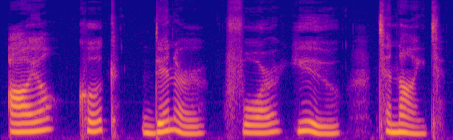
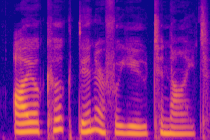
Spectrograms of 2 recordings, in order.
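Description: First: Very slow, one word at a time; slow read-along. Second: Said in the usual way. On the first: Shown as a demonstration. Teacher leading learners through the dinner sentence, slow read-along. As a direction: spell out the sentence word by word, with pauses. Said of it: "好，我们慢读一遍". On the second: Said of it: "我们慢读一遍".

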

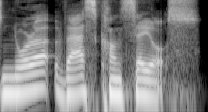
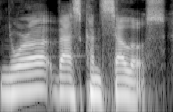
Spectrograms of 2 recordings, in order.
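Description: First: Nora Vasconcelos slow, Vasconcelos as vas-kon-SAY-s; Portuguese pronunciation. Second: Nora Vasconcelos in plain American, Vasconcelos as vas-kon-SELL-ohs; American pronunciation. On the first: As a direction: Vasconcelos said Portuguese, the L nearly gone. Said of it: "the very correct, proper way". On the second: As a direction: Vasconcelos with an English SELL and long OH. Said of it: "normal slang English would be". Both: Shown as a demonstration.

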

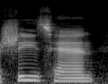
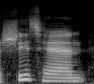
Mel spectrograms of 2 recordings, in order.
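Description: First: "sheets and" slowly, each word separate; words apart. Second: "sheets and" run together as one word; linked. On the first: Teacher builds up linking, "sheets and" slowly in parts. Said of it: "变成sheets and". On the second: Teacher shows linking, "sheets and" joined up. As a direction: glide the ts of "sheets" straight into "and". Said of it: "连到一块儿". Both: Shown as a demonstration.

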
